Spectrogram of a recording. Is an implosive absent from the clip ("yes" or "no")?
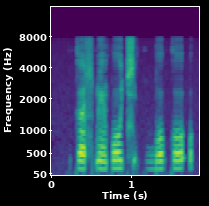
no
